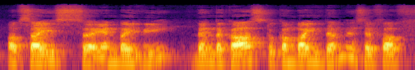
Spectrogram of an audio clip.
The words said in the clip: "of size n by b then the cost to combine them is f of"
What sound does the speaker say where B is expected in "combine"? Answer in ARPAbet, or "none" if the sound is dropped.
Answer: B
